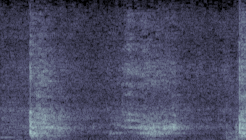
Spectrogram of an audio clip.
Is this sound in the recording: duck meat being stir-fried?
yes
